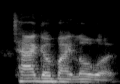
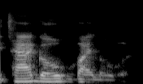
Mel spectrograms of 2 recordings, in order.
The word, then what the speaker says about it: Tagovailoa: No, in the current state of things, Miami has just drafted Tua Tagovailoa. – Whoa, hold up. Don't say it wrong. That's my quarterback. Don't disrespect him like that. – All right, educate us. – Tagovailoa. It's easy. Tagovailoa. – Tagovailoa.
